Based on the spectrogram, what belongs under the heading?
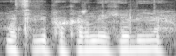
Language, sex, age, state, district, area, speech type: Hindi, male, 45-60, Bihar, Vaishali, urban, spontaneous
